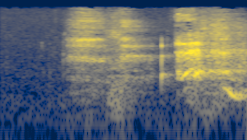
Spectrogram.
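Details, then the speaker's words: A young woman with allergies sneezes, then remarks that she always sneezes in videos. "why am I always sneezing in videos oh my"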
